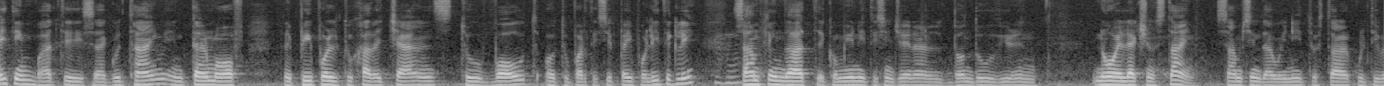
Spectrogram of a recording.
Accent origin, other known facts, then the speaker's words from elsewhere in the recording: Uruguay; English is a second language; now in Canada; I came from Latin America, Uruguay, and as a political refugee in the 70s. From that time, I participated politically in Canada, supporting the movement in Uruguay and all Latin America because of the dictatorship there.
